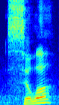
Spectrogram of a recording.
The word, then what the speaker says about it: Scylla: little secret cylla is pronounced like Zilla but with an s instead of a Z it's pronounced Silla interesting I don't know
